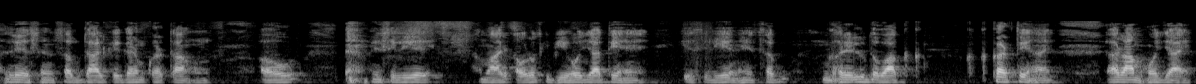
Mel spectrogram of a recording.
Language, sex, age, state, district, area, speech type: Hindi, male, 60+, Uttar Pradesh, Prayagraj, rural, spontaneous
